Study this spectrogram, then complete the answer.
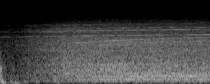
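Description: Unlimited hydroplane racing boat U7 pulling away from the dock and rising onto plane, a loud, steady turbine roar building quickly and holding strong, heard alone.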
